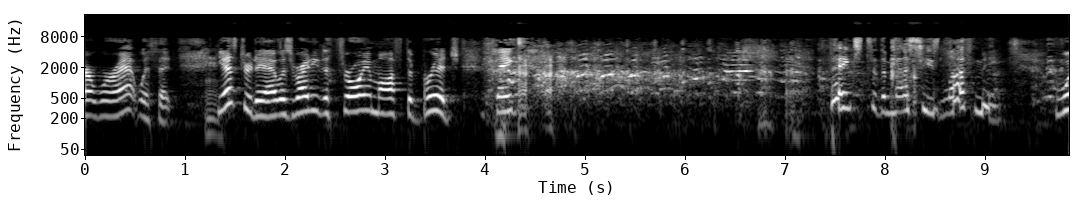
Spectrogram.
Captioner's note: laughter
